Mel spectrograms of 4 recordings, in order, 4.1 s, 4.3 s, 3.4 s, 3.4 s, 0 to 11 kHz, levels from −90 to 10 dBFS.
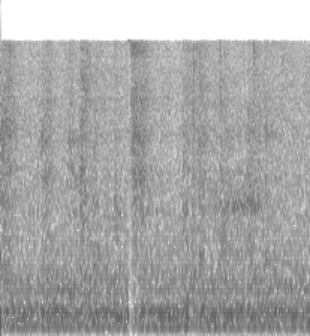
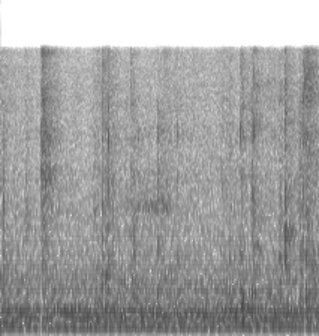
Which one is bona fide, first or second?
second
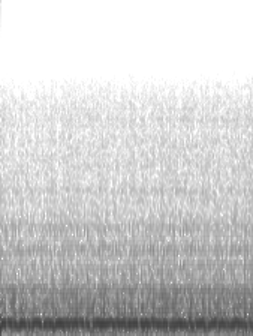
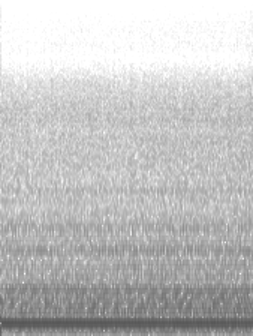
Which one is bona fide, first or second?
second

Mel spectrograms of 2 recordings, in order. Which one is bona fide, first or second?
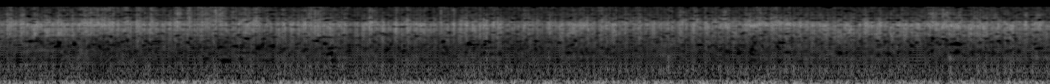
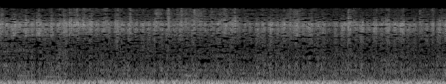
second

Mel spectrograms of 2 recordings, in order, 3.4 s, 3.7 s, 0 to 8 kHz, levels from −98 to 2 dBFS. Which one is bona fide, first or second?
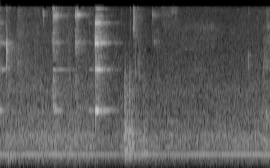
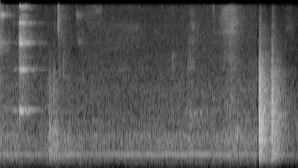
first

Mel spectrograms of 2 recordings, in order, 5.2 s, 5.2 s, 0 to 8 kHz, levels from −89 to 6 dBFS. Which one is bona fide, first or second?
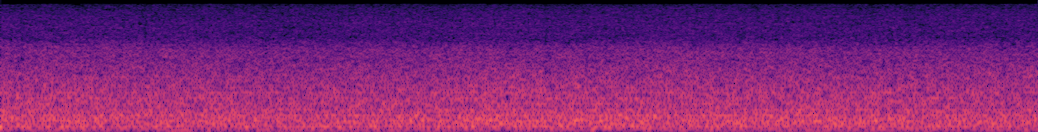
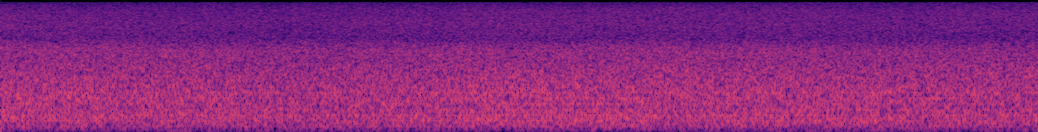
second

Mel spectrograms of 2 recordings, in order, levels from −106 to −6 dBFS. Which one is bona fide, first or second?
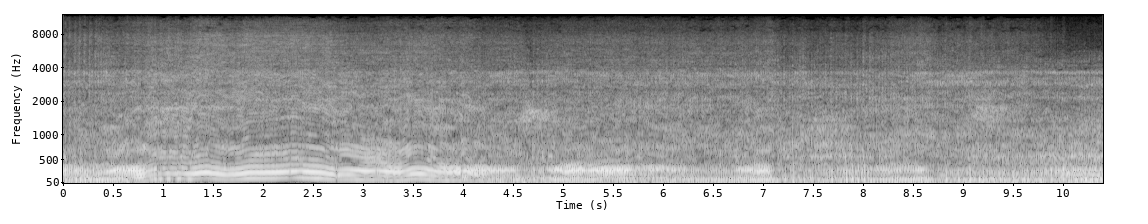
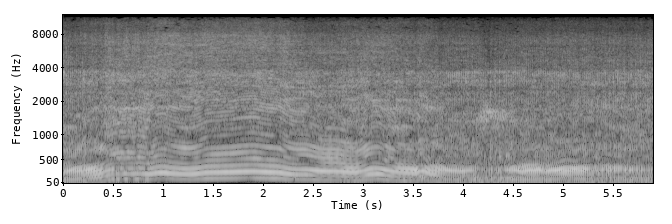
second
